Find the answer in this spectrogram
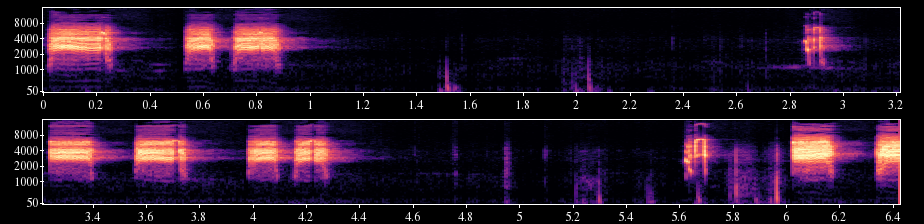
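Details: Black francolin repeating its rasping call, three phrases of clipped, harsh buzzy notes in a stuttering pattern, a short lead note before each group, with scattered low taps and clicks in the gaps.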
